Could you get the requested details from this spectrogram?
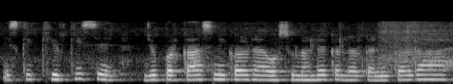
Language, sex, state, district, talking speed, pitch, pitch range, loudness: Hindi, female, Uttar Pradesh, Muzaffarnagar, 200 wpm, 220 Hz, 210-225 Hz, -19 LUFS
